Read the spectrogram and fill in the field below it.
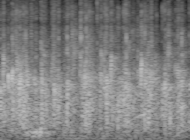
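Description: Congregation applause at a youth and teen church retreat worship service, a full room clapping steadily and loudly with slight swells, no voices over it.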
